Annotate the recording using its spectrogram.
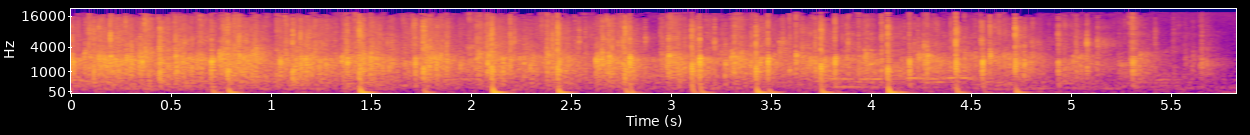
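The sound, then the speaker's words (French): An audience claps steadily to welcome a guest joining them, with dense overlapping hand claps and a few sharper claps standing out, fading slightly at the end. “On applaudit Goodluck, s'il vous plaît, qui nous rejoint.”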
